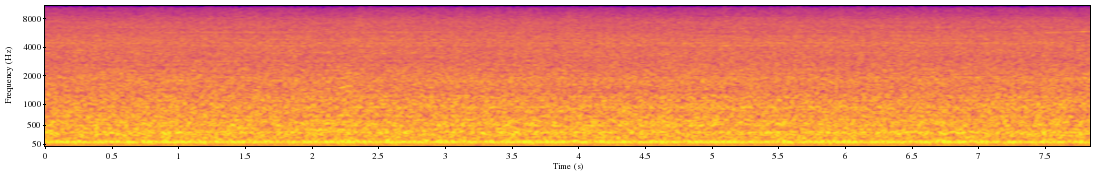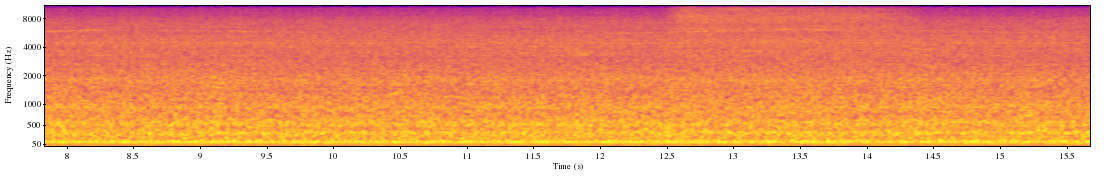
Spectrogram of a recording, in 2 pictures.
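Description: A steady mechanical rumble, like a running vehicle engine: a low, even hum under a broad hiss that does not change.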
